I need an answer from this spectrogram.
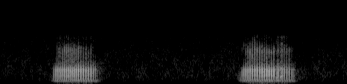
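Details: Female King Charles Spaniel sound asleep indoors, snoring loudly: two rasping, buzzy snores about half a second long, roughly two seconds apart, with quiet room hiss between them.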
